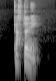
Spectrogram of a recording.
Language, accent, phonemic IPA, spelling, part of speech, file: French, France, /kaʁ.tɔ.ne/, cartonner, verb, LL-Q150 (fra)-cartonner.wav
- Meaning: 1. to cover with cardboard; (of a book) to print in hardcover 2. to attack, vigorously critique 3. to possess sexually 4. to hit the jackpot 5. to be in danger, exposed, etc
